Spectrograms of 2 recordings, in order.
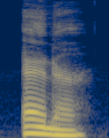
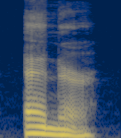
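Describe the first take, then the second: The two takes are said the same way.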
